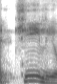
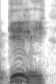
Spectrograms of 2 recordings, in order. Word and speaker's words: Geely: Yeah, Geely or Geely, depending on your pronunciation, but Geely is the Chinese correct way of saying it, I think.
